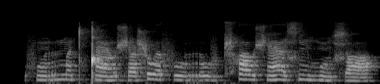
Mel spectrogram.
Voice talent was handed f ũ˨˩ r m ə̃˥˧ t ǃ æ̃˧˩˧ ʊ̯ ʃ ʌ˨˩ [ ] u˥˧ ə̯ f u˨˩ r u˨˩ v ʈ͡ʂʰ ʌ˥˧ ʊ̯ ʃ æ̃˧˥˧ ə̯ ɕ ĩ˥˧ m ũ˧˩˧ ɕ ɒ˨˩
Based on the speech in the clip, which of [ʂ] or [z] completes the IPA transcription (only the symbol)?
ʂ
